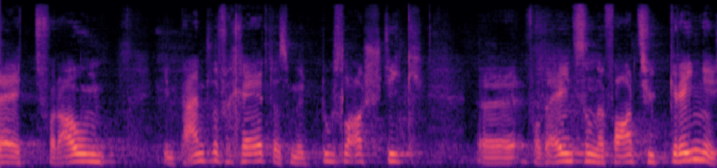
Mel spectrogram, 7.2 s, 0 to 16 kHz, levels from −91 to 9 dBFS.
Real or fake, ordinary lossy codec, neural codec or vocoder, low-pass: fake; none; vocoder, 44.1 kHz, 128 mel bands, Pupu-Vocoder; 14.4 kHz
